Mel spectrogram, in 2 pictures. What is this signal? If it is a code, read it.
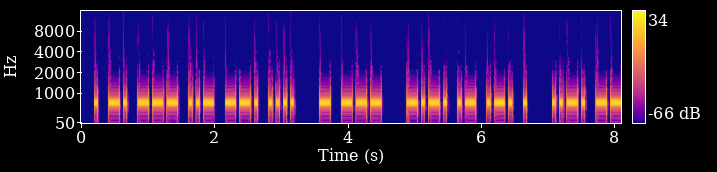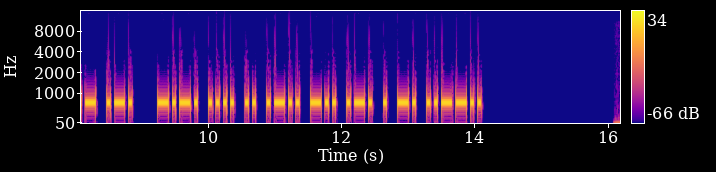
Morse code, heard as a keyed tone, about 22 wpm, 700 Hz. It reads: ENOUGH TO CARE FOR CHILDREN?
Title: Sentences from Top 1000 Words - Review Part 5 - 22wpm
